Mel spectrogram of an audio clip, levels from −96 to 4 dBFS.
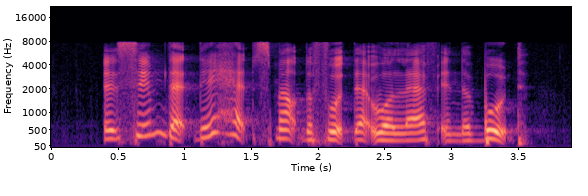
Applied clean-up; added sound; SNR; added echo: none; none; none; none.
